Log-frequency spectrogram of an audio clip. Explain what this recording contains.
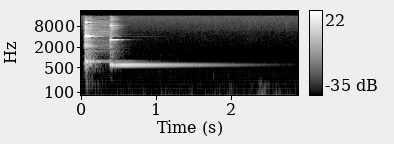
a simple door bell
door, house, bell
